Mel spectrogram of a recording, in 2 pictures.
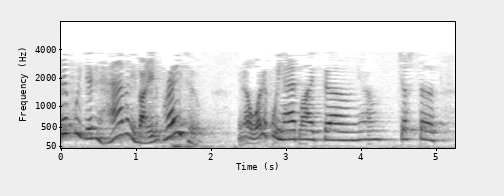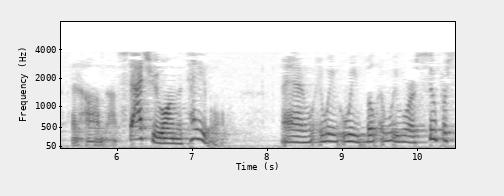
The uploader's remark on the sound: Recorded at MPPC on November 13, 2022, during worship.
